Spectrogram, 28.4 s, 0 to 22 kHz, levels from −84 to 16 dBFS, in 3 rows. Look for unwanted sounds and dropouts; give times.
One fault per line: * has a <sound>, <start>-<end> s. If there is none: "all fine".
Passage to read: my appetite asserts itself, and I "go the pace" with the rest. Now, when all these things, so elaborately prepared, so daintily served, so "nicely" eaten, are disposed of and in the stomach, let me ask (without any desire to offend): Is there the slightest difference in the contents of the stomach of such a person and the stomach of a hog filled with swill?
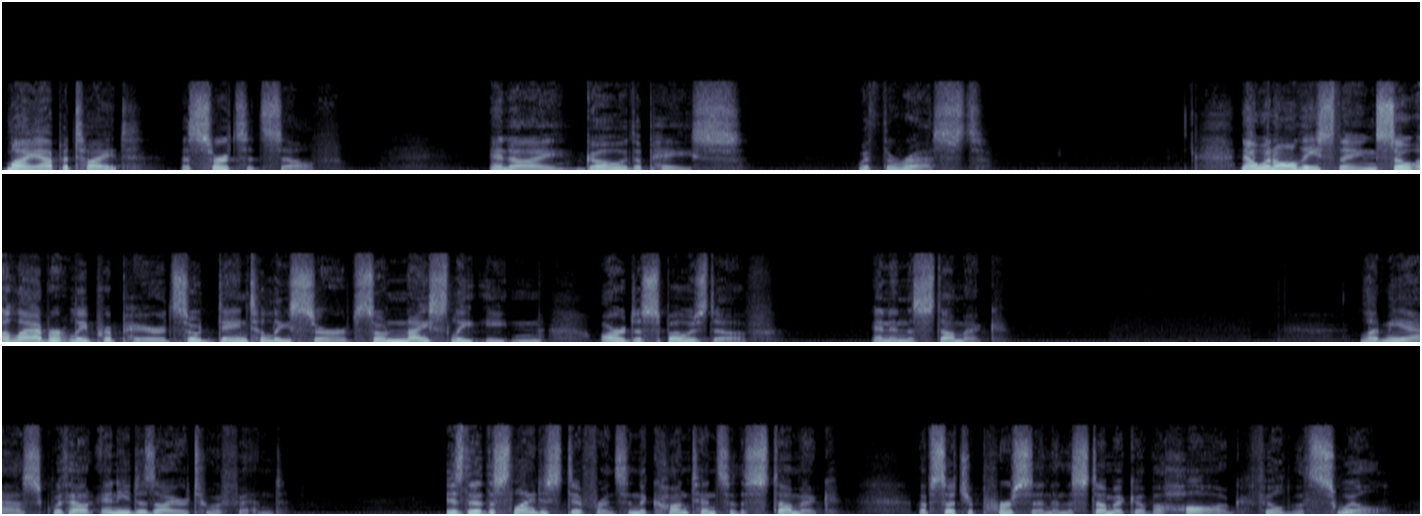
all fine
